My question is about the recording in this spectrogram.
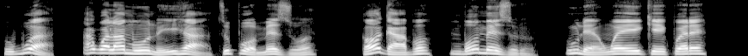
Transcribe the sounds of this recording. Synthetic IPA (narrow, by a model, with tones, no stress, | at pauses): u˨ɡ͡bu˦a̰˨ | a˦ɡʷa˦la˦m˦u˦nu˨i˦ɦa˦a̰˨tu˦pu˦o˨me˦zṵ˨ɔ˦ | kɔ˦ɡa˨a˨bʊ˦ | ŋ͡m̩˨ɡ͡bo˦me˦zṵ˨ɾṵ˨ | u˦ne˨ŋʷe˦i˦ke˦kʷe˦ɾe˦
